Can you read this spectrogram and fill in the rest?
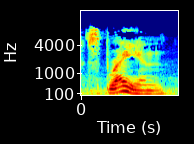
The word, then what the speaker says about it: sprain: 这个词呢，它就可以表示扭伤，它既可以做动词，又可以做名词，sprain。注意啊，这个词呢，它的这个 p 的发音呢是浊化声 b，所以呢要念成 sprain，而不是 sprain。注意啊，不要发成 sprain，OK？sprain 表示扭伤。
